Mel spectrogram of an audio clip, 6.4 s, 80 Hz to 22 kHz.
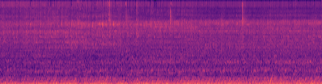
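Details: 2016 ambulance L96 6.0 V8 running on the floor; strong, smooth steady idle, no ticking, knocking or missing, smoke-free, nearly new engine; thin intake lets some intake noise through; normal idle.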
